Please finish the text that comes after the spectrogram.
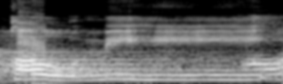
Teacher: یہاں پر نہ قاف کو کھینچنا ہے نہ میم کو. ہا کو ایک الف کے برابر کھینچنا ہے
